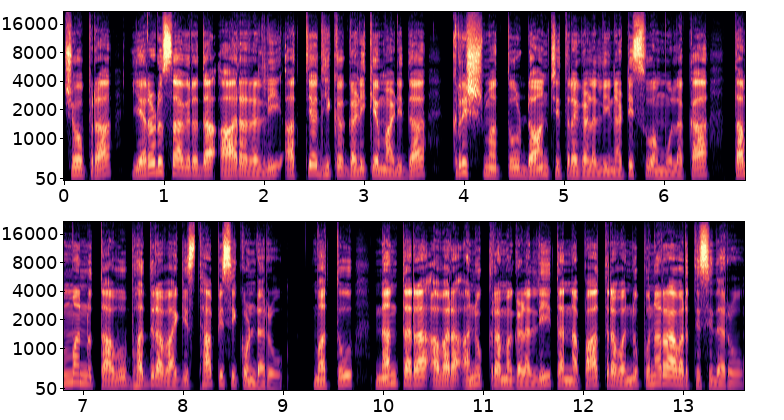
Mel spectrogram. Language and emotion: Kannada, neutral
